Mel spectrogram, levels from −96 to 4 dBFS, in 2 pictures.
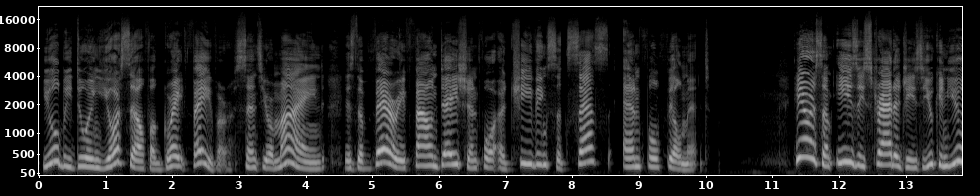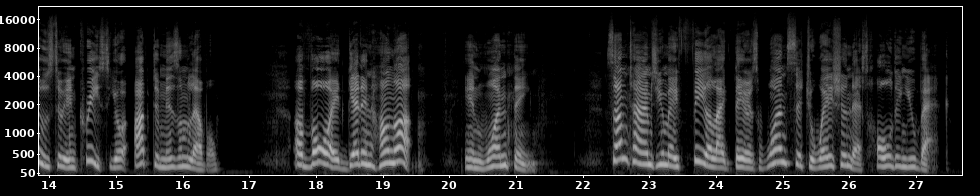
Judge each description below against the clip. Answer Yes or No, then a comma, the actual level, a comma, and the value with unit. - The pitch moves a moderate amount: No, wide, 6.3 semitones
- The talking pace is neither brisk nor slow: No, slow, 110 wpm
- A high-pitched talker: Yes, high, 225 Hz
